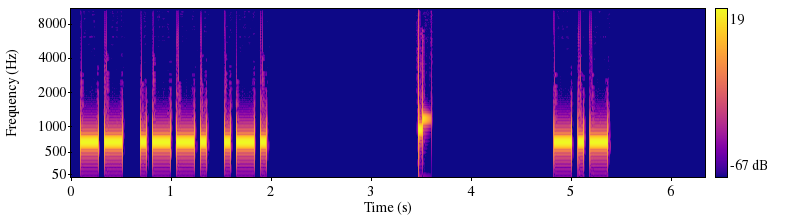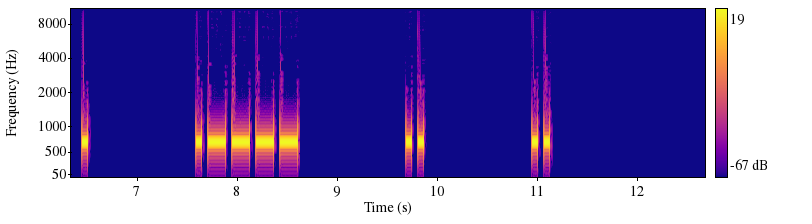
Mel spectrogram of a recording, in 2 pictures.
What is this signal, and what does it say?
Morse code, heard as a keyed tone, about 20 wpm, spaced as for 9 wpm, 700 Hz. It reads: MPR KE1II
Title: USA Call Signs - 6x Character Spacing - 20wpm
